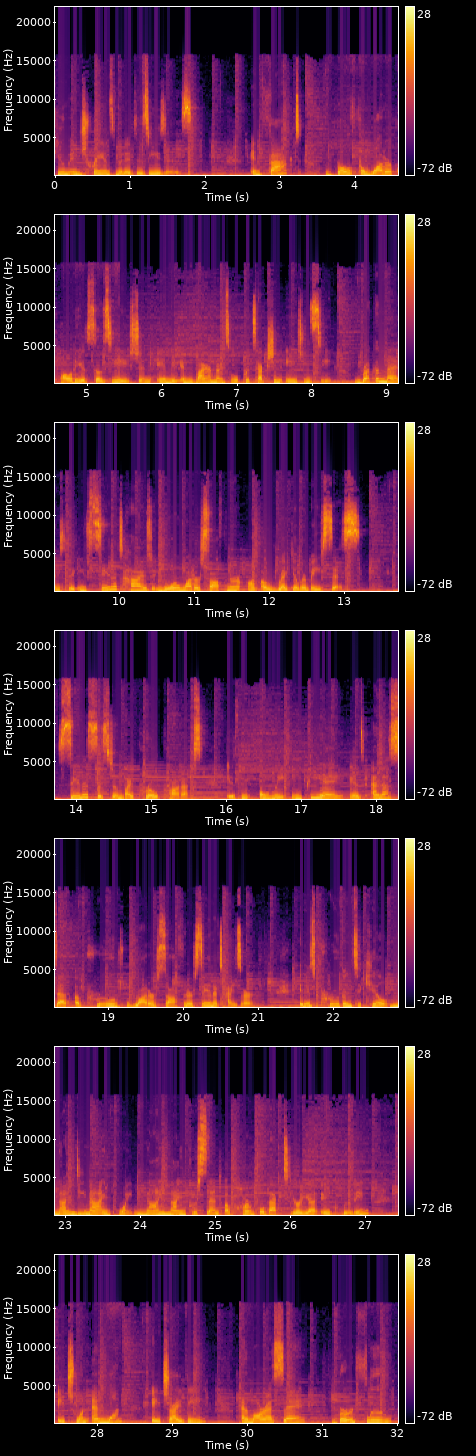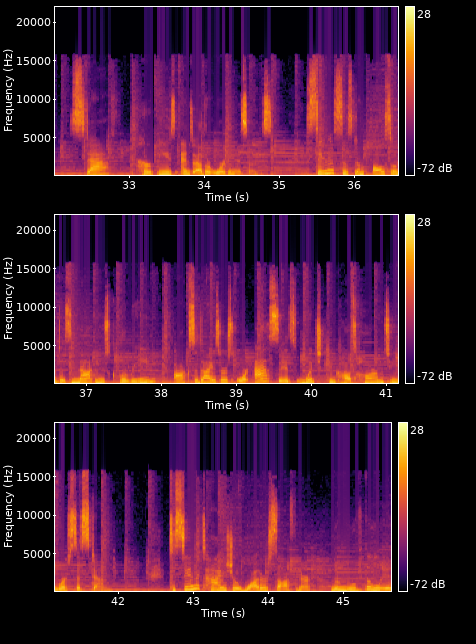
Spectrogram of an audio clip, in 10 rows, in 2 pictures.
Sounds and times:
Speech: 0:00.0 - 0:01.8, 0:02.6 - 0:13.2, 0:13.8 - 0:41.9, 0:42.7 - 0:45.6
Music: 0:00.0 - 0:45.6.

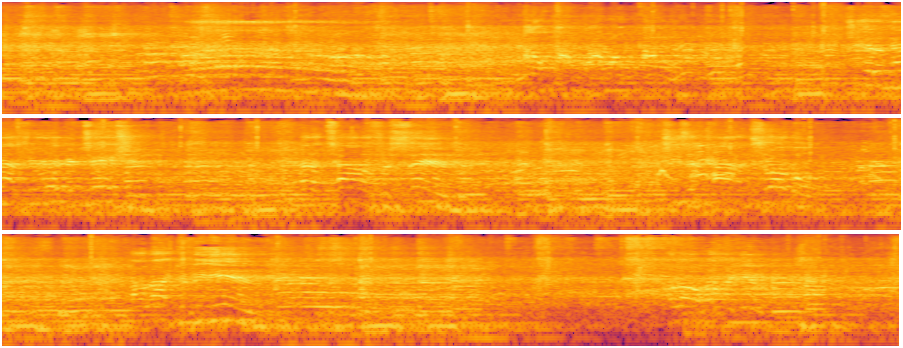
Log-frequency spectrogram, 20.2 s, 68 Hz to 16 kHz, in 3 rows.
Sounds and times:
Music: 0:00.0 - 0:20.2
Speech: 0:01.4 - 0:02.9, 0:06.3 - 0:07.9, 0:09.0 - 0:10.2, 0:11.7 - 0:12.9, 0:14.4 - 0:15.5, 0:18.5 - 0:19.4.

